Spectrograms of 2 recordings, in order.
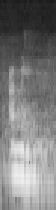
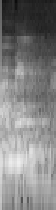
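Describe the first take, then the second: The two takes are said the same way.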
